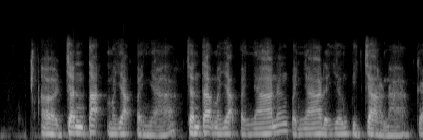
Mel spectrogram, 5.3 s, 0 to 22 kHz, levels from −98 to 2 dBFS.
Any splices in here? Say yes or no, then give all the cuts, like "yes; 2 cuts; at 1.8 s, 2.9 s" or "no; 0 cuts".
yes; 1 cut; at 2.3 s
